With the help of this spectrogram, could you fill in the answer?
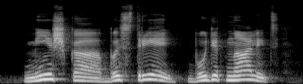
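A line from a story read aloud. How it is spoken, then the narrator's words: Shout choking into coughing. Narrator (Russian): крикнул Белоглазов и сразу же захлебнулся в кашле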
